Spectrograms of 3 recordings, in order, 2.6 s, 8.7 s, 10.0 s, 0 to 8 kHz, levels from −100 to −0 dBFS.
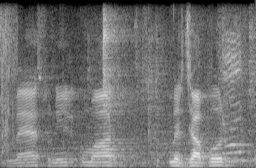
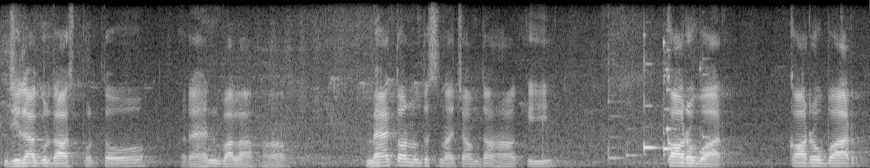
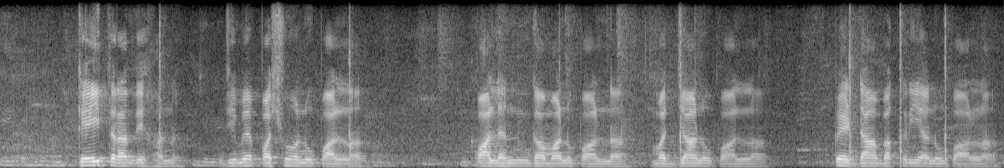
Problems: constant background noise, continuous background conversations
